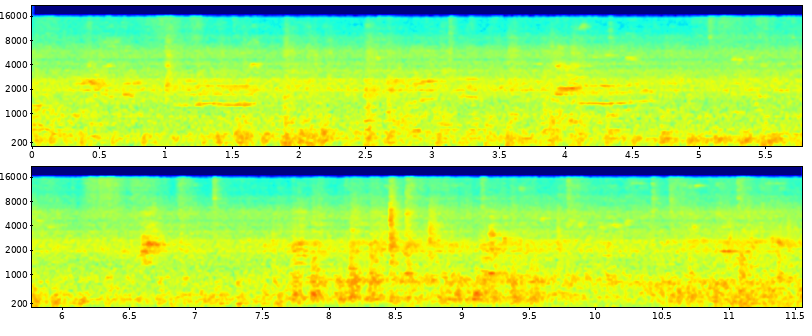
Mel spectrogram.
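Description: Electric commuter train running, heard from inside the carriage: a steady rumble of wheels on rail as it pulls away from a station, with a few sharp clacks over rail joints in the second half.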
